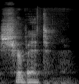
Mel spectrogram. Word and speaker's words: sherbet: I keep doing two R's in it. Sherbet.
